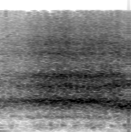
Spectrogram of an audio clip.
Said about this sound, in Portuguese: Na arquibancada, a torcida fazia a festa.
